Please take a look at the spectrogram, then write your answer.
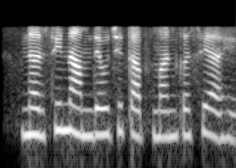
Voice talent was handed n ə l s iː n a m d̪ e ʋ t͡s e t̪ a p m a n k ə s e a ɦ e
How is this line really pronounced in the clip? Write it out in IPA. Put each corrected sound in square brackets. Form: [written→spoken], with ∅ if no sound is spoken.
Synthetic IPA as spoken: n ə [l→ɾ] s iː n a m d̪ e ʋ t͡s e t̪ a p m a n k ə s e a ɦ e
